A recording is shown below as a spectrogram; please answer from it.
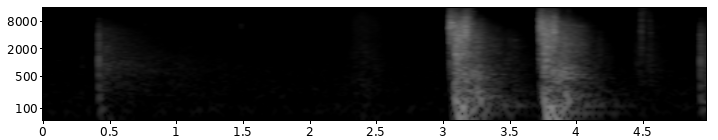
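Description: Gunfire in the PUBG video game: a single distant shot rings out, then after a pause two loud, close gunshots with echoing tails crack in quick succession, with quiet ambience between.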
